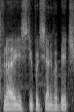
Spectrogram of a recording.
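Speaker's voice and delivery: whispered in an acted voice. Voicing a character alone on deck as the ship leaves: whispering in character. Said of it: "and I whisper to".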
